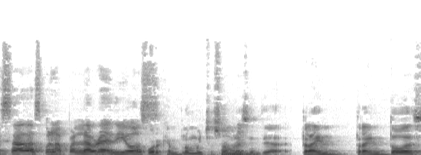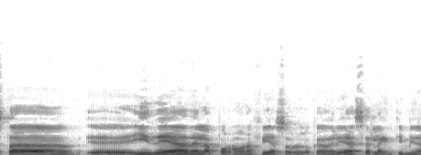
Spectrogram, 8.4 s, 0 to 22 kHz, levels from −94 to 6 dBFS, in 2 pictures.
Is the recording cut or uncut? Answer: cut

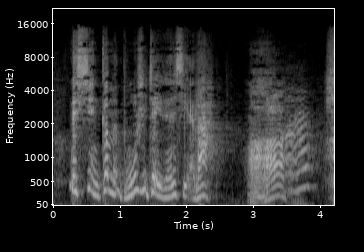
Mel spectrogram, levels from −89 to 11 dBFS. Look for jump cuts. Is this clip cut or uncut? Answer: uncut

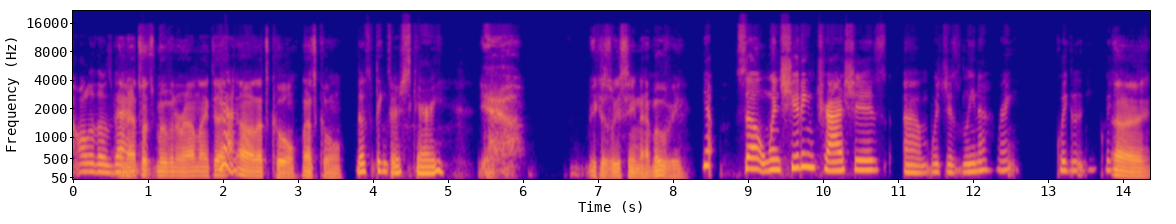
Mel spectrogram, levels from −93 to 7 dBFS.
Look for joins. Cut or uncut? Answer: uncut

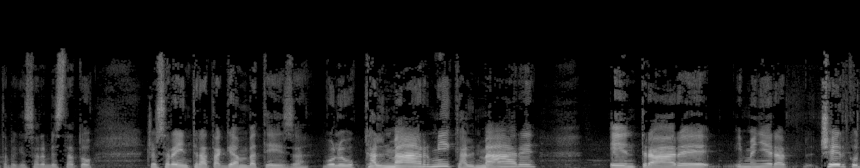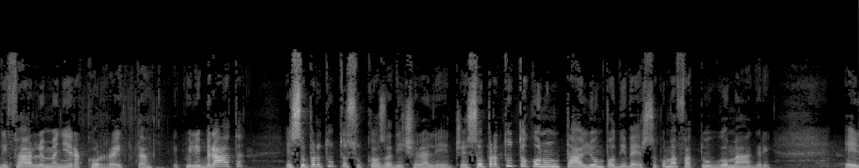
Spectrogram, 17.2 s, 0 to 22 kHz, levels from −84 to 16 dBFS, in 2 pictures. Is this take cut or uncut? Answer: uncut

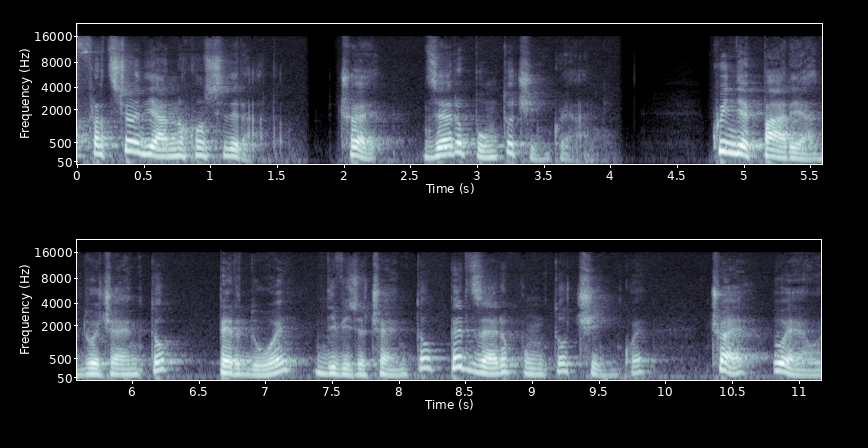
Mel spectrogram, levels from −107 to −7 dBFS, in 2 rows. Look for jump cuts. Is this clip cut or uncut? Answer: cut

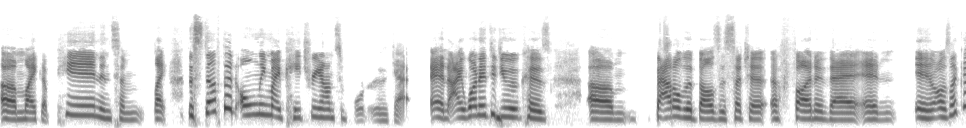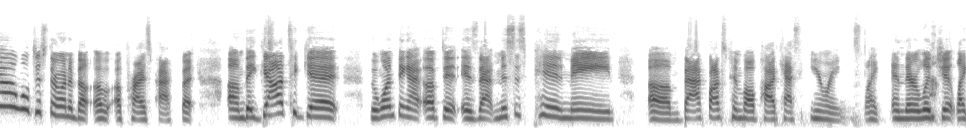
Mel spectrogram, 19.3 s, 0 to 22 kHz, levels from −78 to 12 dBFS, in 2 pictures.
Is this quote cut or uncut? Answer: uncut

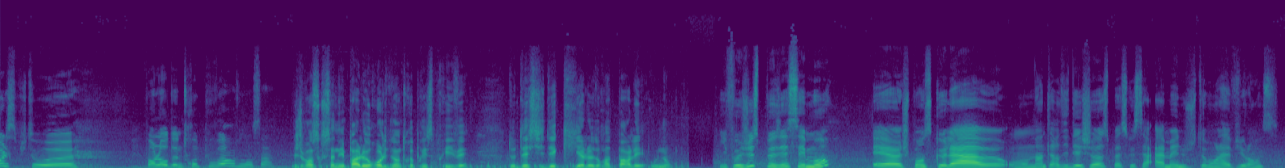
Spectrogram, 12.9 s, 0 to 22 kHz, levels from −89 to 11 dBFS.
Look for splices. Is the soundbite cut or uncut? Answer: cut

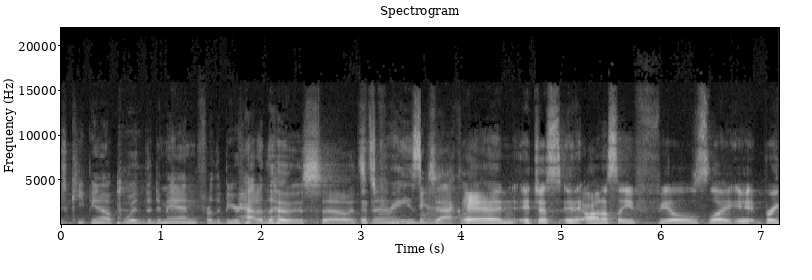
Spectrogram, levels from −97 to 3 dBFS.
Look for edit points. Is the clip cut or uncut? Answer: cut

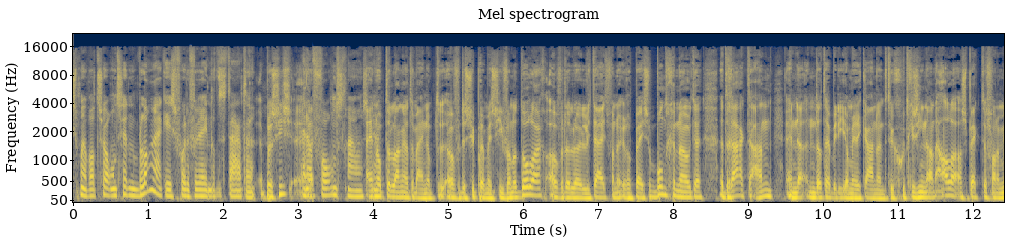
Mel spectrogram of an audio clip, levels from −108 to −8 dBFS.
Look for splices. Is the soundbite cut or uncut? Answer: cut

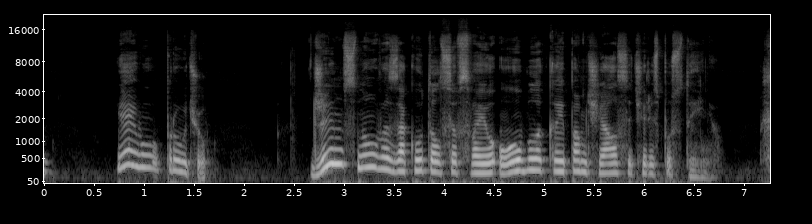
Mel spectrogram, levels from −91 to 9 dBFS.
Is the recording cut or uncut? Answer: cut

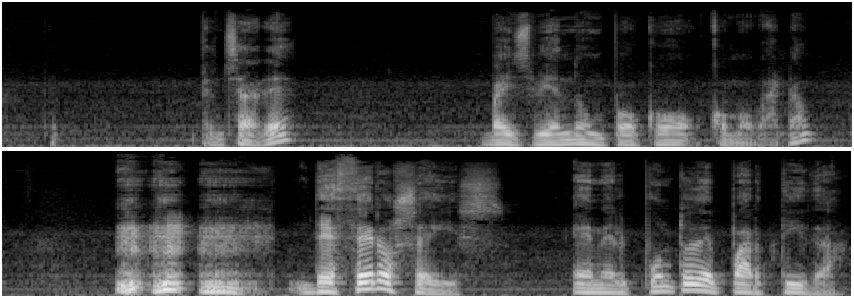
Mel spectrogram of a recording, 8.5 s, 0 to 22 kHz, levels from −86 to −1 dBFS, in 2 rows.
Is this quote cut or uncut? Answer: cut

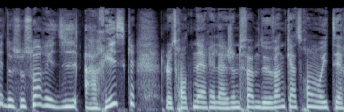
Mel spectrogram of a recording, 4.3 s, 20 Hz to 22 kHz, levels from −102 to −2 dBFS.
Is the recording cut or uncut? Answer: cut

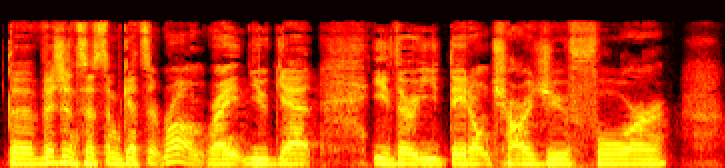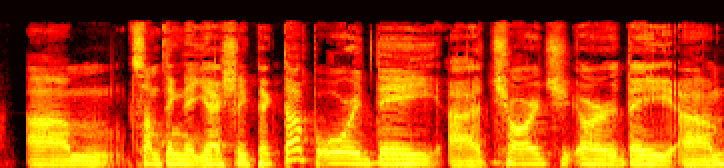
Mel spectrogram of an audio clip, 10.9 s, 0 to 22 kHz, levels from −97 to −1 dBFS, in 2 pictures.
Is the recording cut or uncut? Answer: uncut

